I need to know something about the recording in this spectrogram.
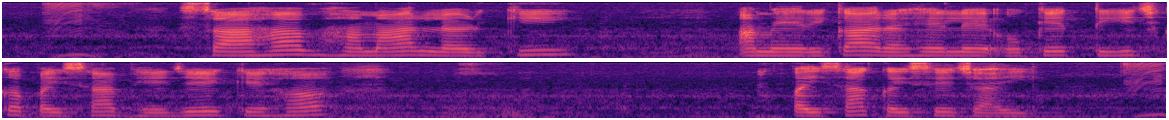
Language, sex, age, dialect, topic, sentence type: Bhojpuri, male, 25-30, Western, banking, question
